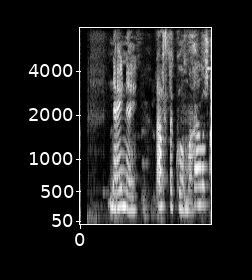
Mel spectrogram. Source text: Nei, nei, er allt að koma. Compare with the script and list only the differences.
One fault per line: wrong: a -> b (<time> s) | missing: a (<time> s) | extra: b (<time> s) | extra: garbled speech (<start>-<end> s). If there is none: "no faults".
no faults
